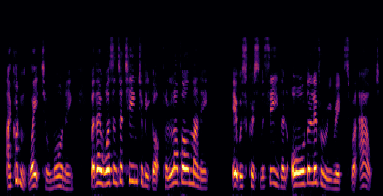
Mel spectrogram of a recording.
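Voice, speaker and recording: Storybook hero: a hearty, plain-spoken young man home from the north, read by a woman. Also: medium pitch. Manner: sober, cheerful storytelling.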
